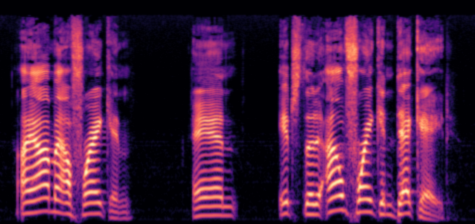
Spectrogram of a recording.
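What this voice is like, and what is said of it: Imitates another person's voice. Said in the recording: “our friend Al Franken from Saturday Night Live”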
